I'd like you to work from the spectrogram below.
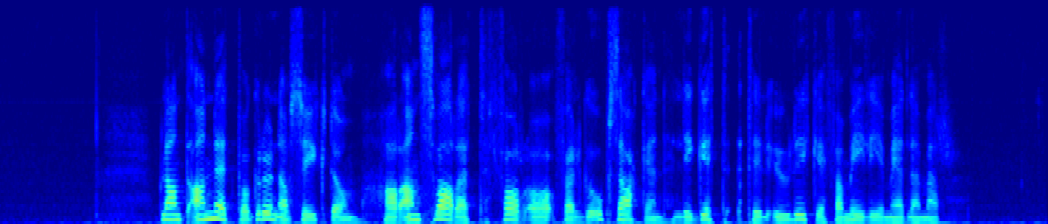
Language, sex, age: Norwegian, female, 51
